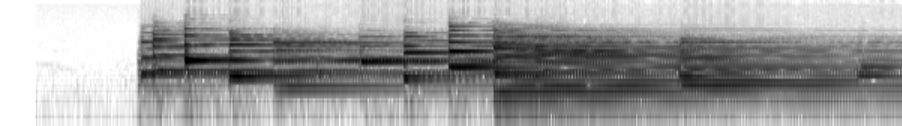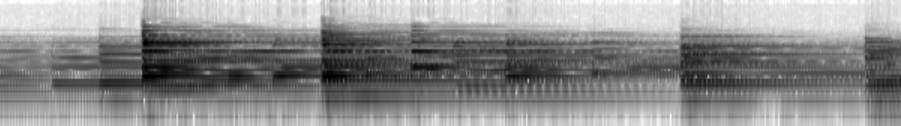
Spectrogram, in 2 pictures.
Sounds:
Music, Piano

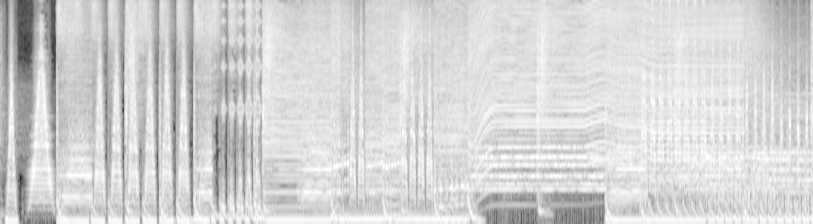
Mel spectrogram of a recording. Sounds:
Electronic music, Dubstep, Music

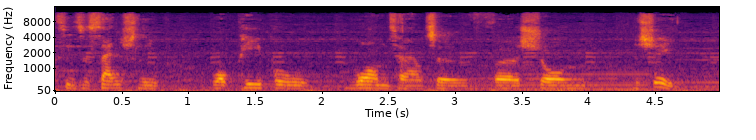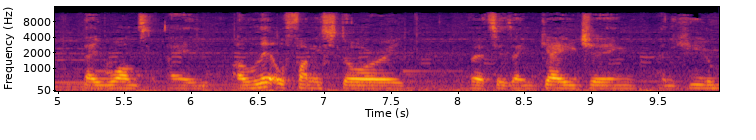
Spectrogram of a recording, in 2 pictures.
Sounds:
Music, Speech

